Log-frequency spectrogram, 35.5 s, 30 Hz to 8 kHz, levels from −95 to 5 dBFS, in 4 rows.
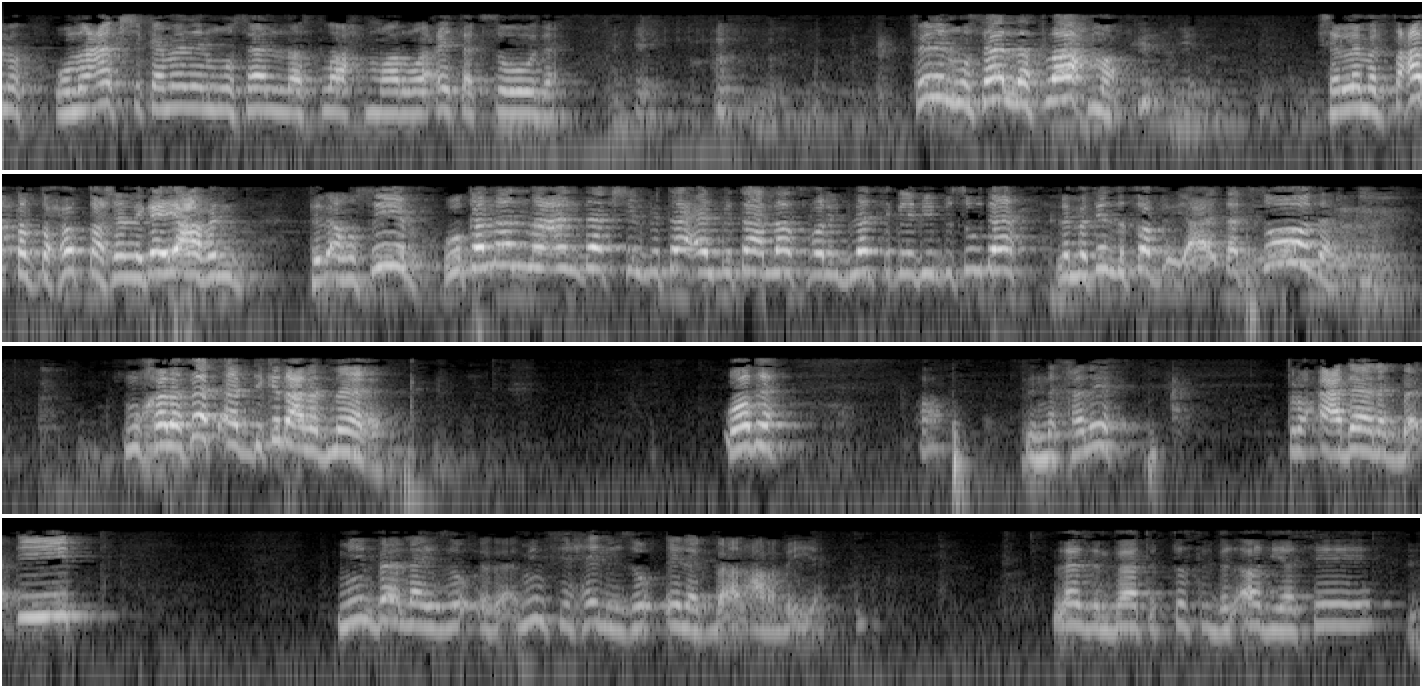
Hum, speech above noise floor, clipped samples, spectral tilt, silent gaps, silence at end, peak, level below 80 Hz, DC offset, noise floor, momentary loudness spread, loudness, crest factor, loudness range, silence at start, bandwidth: none; 44 dB; under 0.1%; -9 dB/octave; none; 0 s; 0 dBFS; -62 dBFS; under 0.1%; -65 dBFS; 19 LU; -20 LUFS; 22 dB; 14 LU; 0 s; 5.4 kHz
